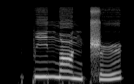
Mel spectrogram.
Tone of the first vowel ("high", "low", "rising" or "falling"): high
